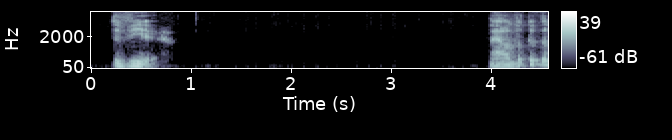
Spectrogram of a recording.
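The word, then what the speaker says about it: דביר: It's this, and it's pronounced Devere.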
